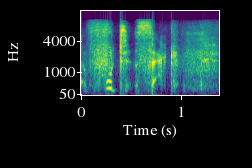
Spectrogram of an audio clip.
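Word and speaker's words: voetsak: with the word I said a bit earlier foot sack uh basically it means foot sack but I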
